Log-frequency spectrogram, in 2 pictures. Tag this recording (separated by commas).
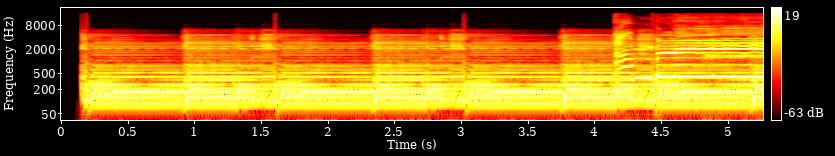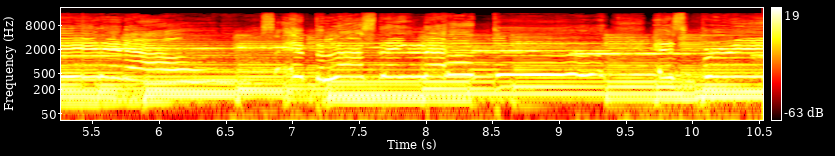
Music, Musical instrument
